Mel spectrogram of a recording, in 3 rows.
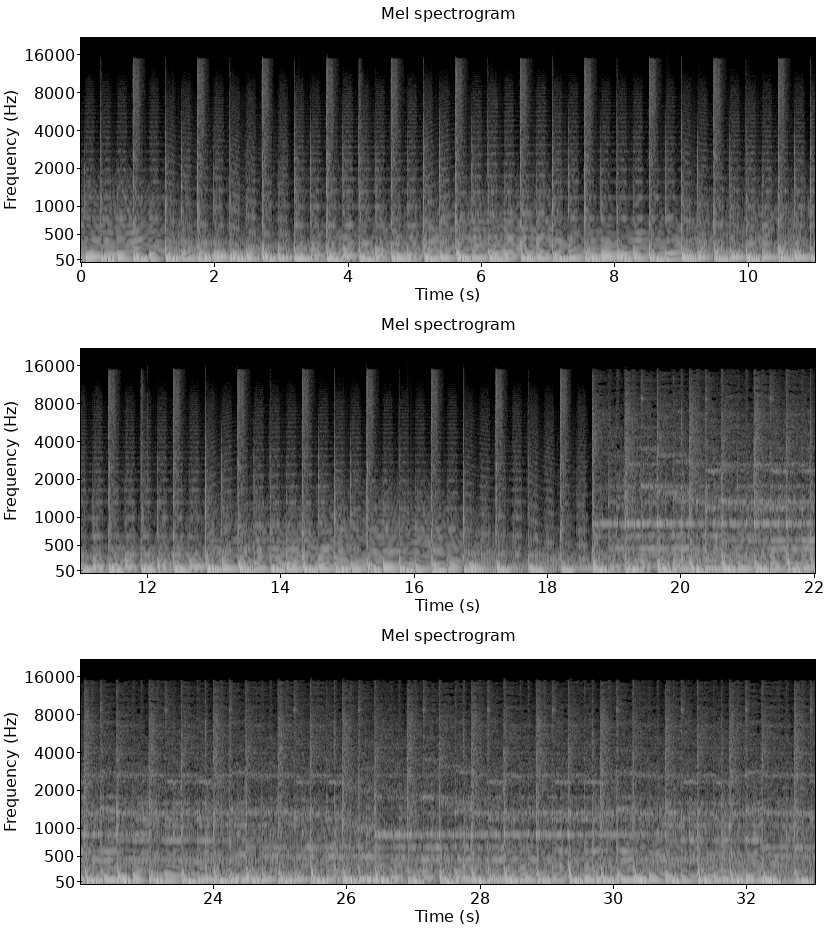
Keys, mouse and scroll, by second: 1.2 right click, 1.4-10.2 typing, 1.7 right click, 2.2 right click, 2.8 right click, 3.3 right click, 4.0 right click, 4.5 right click, 5.0 right click, 5.5 right click, 6.0 right click, 6.6 right click, 7.1 right click, 7.7 right click, 8.2 right click, 8.8 right click, 9.4 right click, 10.0 right click, 14.9 click, 15.7 shift+middle click, 16.3 click, 16.7 ctrl+middle click, 16.9 middle click, 17.1 shift+middle click, 17.4 space, 25.2 space, 26.8 click, 27.7 KP_5, 27.9 KP_3, 29.3 b, 31.4 click, 32.4 click.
